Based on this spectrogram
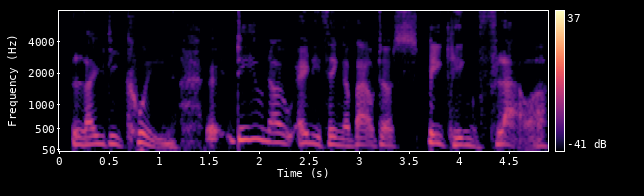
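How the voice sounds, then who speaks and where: A man's put-on character voice, fairly high in pitch and fairly slow in pace. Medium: video game.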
